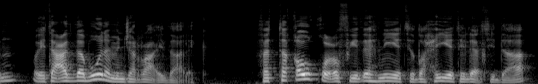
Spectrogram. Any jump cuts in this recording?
yes; 1 cut; at 2.5 s

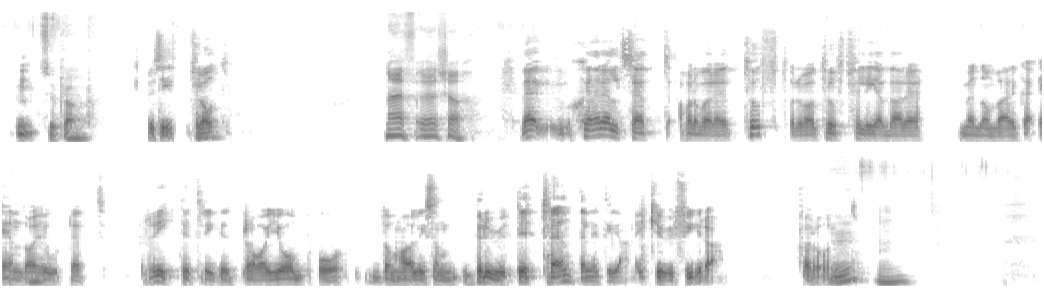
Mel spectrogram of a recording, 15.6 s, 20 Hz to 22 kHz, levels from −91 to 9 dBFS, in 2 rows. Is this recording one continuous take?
no; 1 cut; at 1.3 s

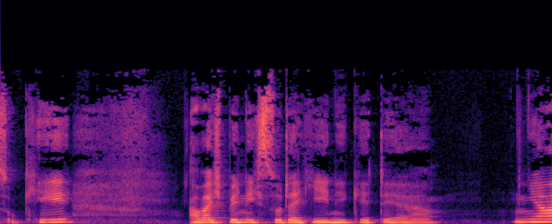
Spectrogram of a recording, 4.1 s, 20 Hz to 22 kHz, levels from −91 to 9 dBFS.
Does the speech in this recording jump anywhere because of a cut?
no; 0 cuts

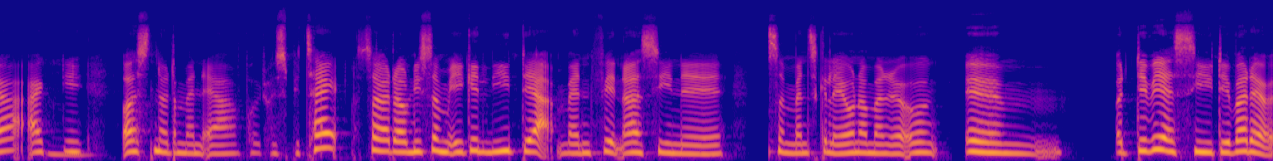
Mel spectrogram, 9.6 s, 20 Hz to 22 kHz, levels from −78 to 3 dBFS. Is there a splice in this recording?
yes; 3 cuts; at 1.3 s, 5.8 s, 7.1 s

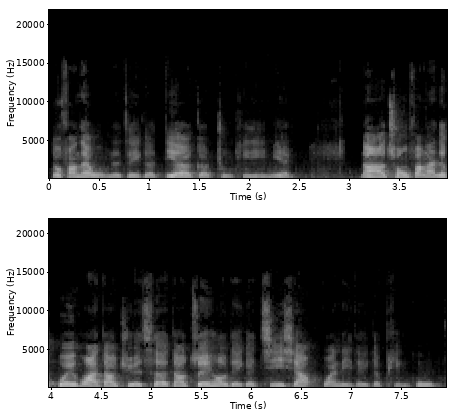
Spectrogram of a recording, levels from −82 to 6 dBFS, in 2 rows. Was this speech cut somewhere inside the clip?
yes; 2 cuts; at 2.9 s, 5.2 s

